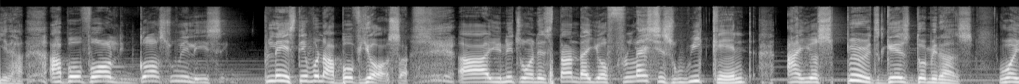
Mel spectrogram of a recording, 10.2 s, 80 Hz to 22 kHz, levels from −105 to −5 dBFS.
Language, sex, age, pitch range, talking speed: English, male, 20-39, 180-220 Hz, 145 wpm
